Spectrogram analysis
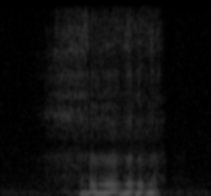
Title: Sleeping, Snoring, Pug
